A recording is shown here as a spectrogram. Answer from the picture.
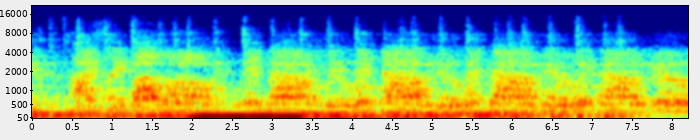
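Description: Live concert music through a venue's PA: deep sustained bass notes and a steady beat under singing, the bass swelling loudest from about two seconds in to just past three.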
